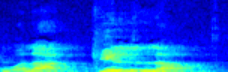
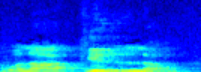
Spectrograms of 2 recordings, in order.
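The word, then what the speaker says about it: وَلَٰكِن لَّا: Also, when you read these two words together, then you do not pronounce the full sound of noon, but make it like wala killa.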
